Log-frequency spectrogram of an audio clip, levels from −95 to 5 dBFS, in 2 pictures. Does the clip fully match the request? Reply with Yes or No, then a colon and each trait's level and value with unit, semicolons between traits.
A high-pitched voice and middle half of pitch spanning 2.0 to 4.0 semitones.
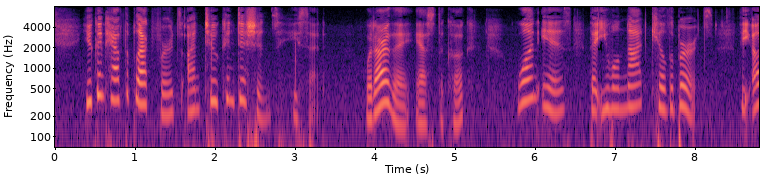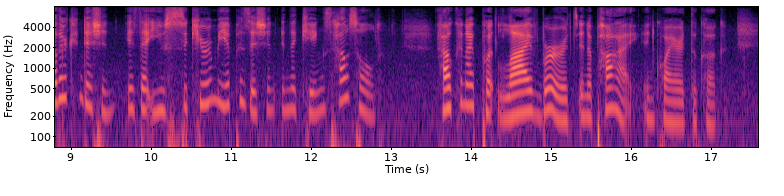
No: very high, 250 Hz; wide, 5.6 semitones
